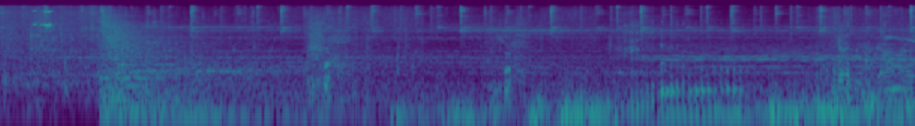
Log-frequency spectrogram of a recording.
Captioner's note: bear woofing and grumbling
